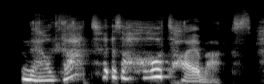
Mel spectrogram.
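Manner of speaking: slow, swooping nature-documentary narrator delivery. Retelling a team radio reply to Max: imitating GP as a nature documentary narrator. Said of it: "really sounded like a nature documentary".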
